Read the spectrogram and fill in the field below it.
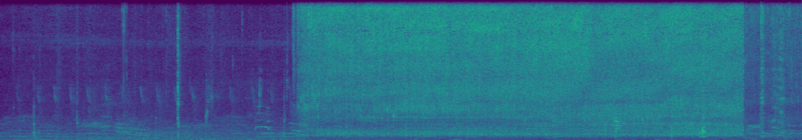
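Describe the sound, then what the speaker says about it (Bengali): Shrimp dropped into hot oil bursts into a loud, dense sizzle partway through and keeps hissing steadily, following quieter kitchen sounds and talk. "এখন চিংড়ি মাছগুলো ভেজে নেব"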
